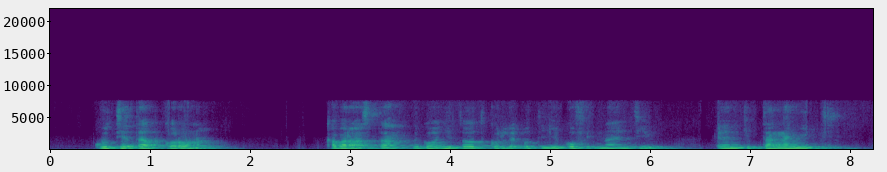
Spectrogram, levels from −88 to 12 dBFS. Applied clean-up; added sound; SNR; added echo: neural separator model SepFormer DNS4.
